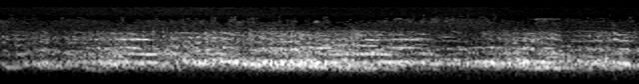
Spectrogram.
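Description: A large, swirling flock of birds calls overhead in a dense, unbroken chorus of honking cries, steady and fairly loud throughout, with no voices in between.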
